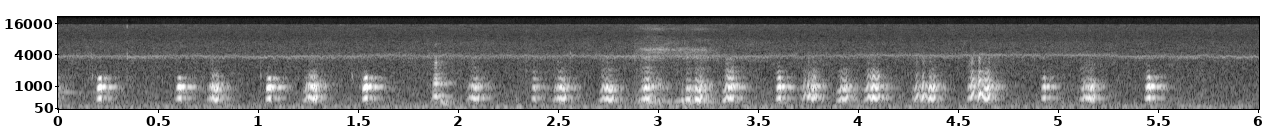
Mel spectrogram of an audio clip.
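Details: Angry pet chukar partridge during a fight giving a steady run of loud, clucking chuk notes, roughly three a second, harsh and repeated throughout with no other clear sounds.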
